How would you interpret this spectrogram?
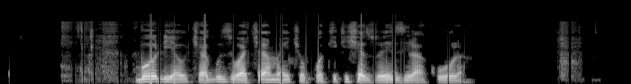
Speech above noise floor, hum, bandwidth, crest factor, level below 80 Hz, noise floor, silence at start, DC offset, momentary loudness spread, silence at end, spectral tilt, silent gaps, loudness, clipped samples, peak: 21 dB; none; 11.5 kHz; 18 dB; -46 dBFS; -37 dBFS; 0.6 s; under 0.1%; 22 LU; 0.55 s; -7 dB/octave; 4.81-5.55 s; -17 LUFS; under 0.1%; 0 dBFS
